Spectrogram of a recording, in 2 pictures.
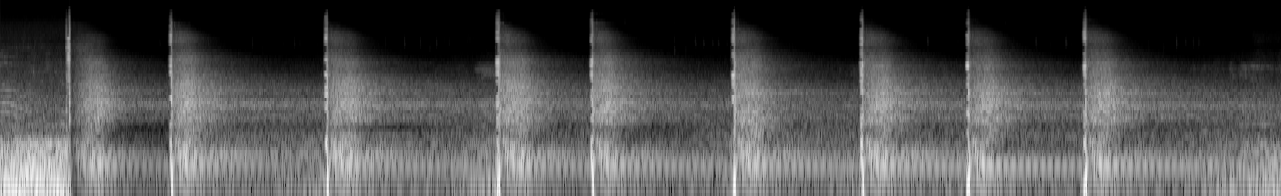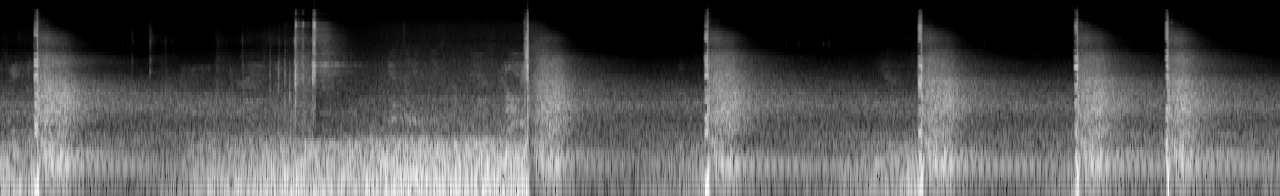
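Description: Handgun shots fired one at a time, about sixteen in all, mostly a second or two apart, with a longer gap of about three seconds twice mid-way. Each shot rings out with a reverberating tail off the walls of an indoor range.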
